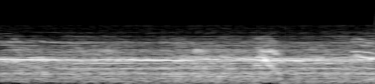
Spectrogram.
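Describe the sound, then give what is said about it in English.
A dense, muffled wash of sound, a recording slowed and pitched down another octave, with a crowd-like murmur and a steady wailing tone running through it like a siren, continuous for a few seconds. “It also still sounds a little bit like a crowd, but there's a little bit of maybe the siren or something like that.”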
